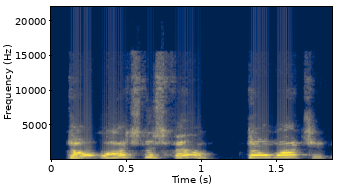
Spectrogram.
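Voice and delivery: high, loud don't watch it; emphatic warning. Real, not acted. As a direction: plead with them to stay away. Warning viewers off the film.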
